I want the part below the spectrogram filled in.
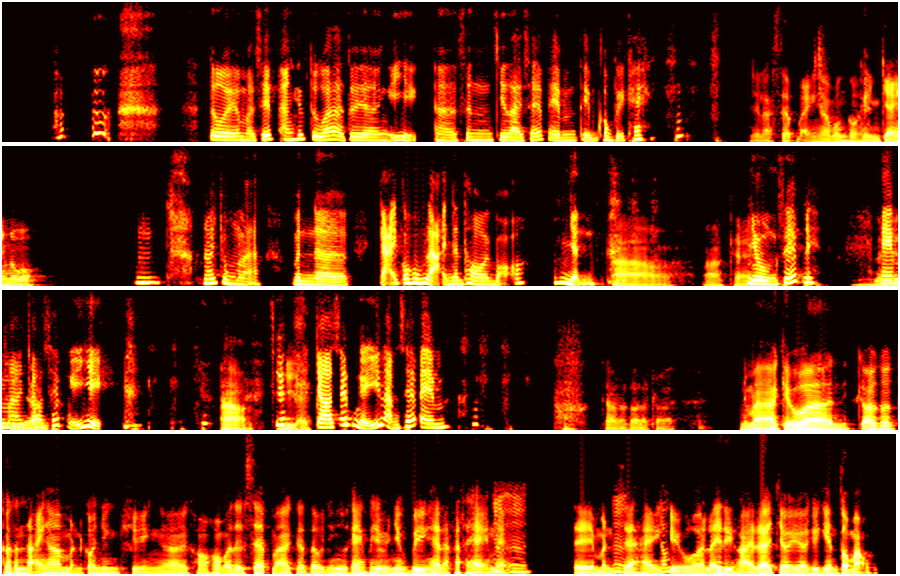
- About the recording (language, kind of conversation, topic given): Vietnamese, unstructured, Bạn thường làm gì mỗi ngày để giữ sức khỏe?
- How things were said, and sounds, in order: chuckle; chuckle; tapping; sniff; other noise; chuckle; other background noise; chuckle; chuckle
